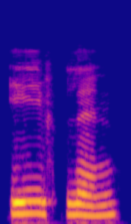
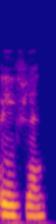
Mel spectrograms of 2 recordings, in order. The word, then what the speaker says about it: Evelyn: So it's Evelyn. You can pronounce it either Evelyn or Evelyn.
